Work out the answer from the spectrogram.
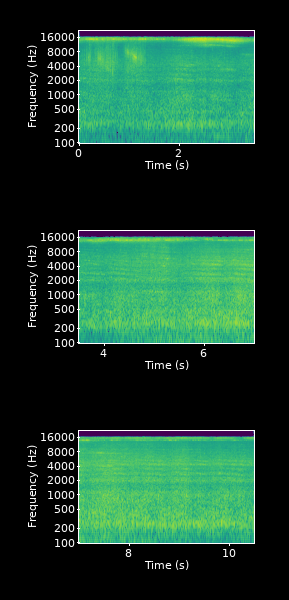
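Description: Long container freight train rolling past at speed: a steady rumble of steel wheels on the rails, with a brief high wheel squeal about a second in.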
